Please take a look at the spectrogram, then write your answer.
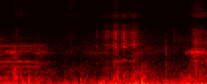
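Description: Goats bleat faintly a few times in an open pasture on a farm, with short calls near the start and end over a low outdoor background.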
